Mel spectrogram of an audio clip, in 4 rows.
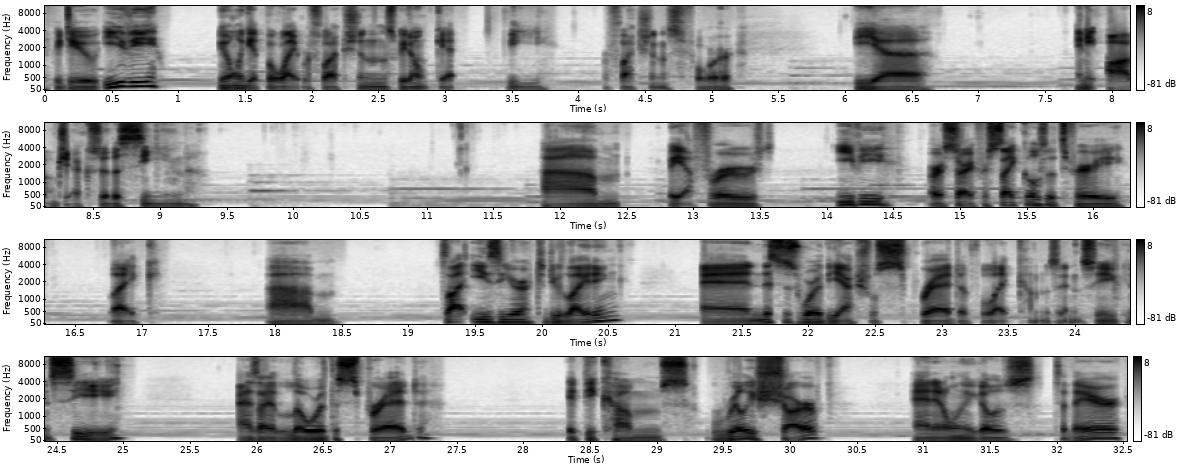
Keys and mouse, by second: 8.4 middle click, 8.7 shift+middle drag, 9.2 middle drag, 9.8 click, 10.1 x, 11.4 click, 11.9 shift+middle drag, 14.7 shift+middle click, 19.7-23.9 drag, 24.6 shift+middle drag, 25.8-29.0 drag, 31.5-32.5 drag.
